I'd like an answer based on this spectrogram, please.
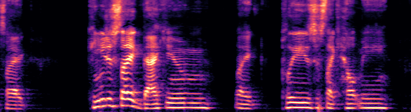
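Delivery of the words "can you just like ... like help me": put-on annoyed, irritated tone. Retelling asking a partner to vacuum: imitating own annoyed tone. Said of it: "I'd do it in that kind of tone".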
